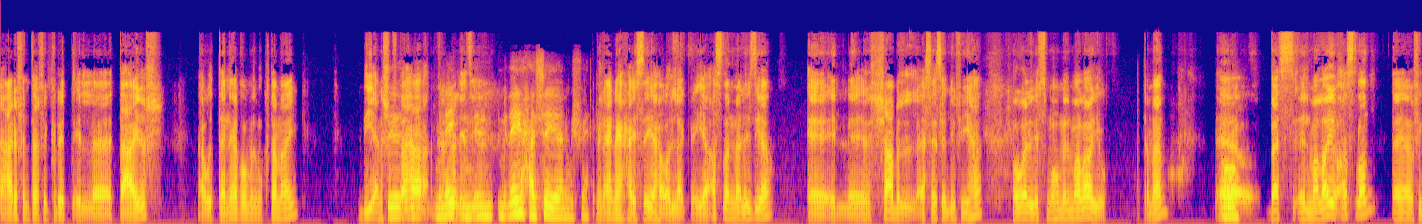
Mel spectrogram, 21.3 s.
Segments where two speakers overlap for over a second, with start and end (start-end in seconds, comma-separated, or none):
5.6-7.2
